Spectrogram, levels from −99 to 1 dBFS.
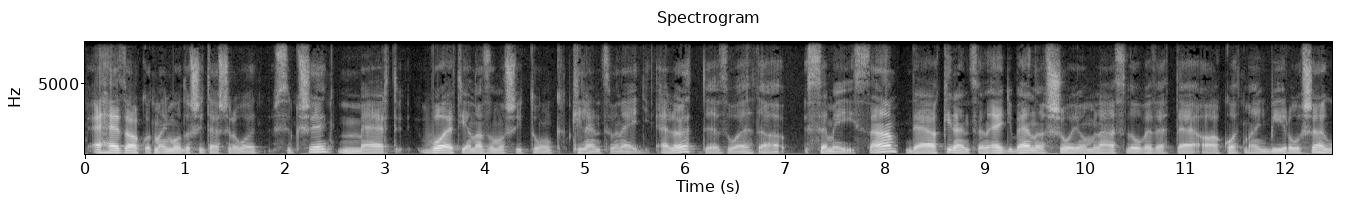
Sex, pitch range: male, 115-135 Hz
